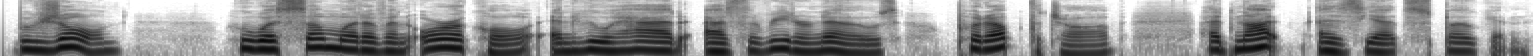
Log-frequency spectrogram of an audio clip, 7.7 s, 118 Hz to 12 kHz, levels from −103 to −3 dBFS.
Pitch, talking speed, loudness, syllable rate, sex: 190 Hz, 180 wpm, -19 LUFS, 5.1 syllables/s, female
